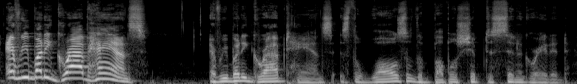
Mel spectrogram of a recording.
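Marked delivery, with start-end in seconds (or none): 0.0-1.5 high, loud urgent command; screamed order. A narrator's reading. Saradwan commanding everyone to hold hands, high loud screaming. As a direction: bark the order over the chaos. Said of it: "screamed Saradwan".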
